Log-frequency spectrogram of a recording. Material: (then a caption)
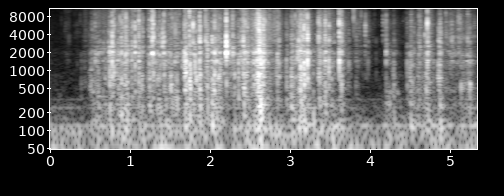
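Plastic film. A large, full Great Value beef and bean frozen burrito package in crinkly plastic film is held in one hand while fingertips tap and crinkle its surface. The result is dense, bright crackling and crinkling with quick, sharp ticks, after a quiet first half-second and a brief lull near the four-second mark.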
